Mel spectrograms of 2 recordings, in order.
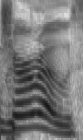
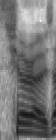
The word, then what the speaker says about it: churros: Chorios. I never know what Chorios. How do you say it? – Cheerios. – No, the thing. – Oh, churros. – Churros. I can never get my head around that.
